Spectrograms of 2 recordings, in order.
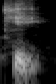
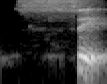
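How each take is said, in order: First: It starts with a K sound. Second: It starts with an S sound. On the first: The speaker calls it wrong. "eu não posso ler que" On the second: The speaker calls it right. "Eu vou ler C"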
